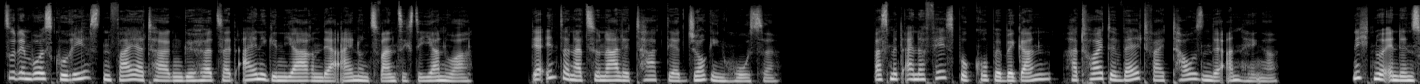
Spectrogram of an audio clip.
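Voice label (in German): Kommentar Freundlich; Jogginghose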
